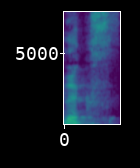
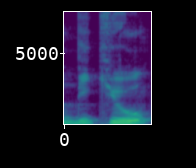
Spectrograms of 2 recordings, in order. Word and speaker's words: deque: we discuss today about decks and maps and yes you've heard me well is pronounced a deck and not a DQ even though you will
